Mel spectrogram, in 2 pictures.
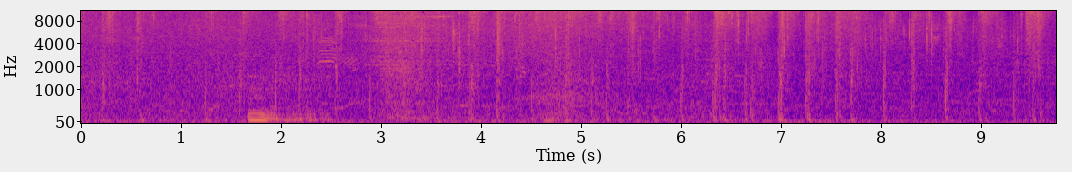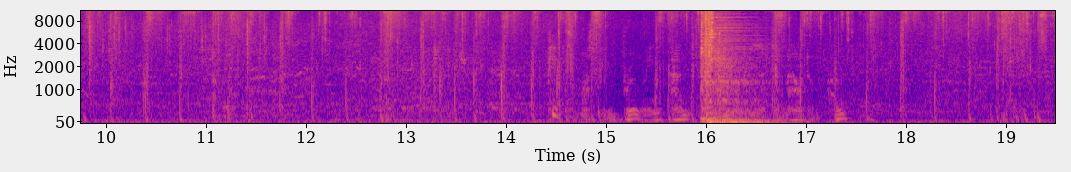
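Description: Footsteps tap quickly on stone and snow.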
